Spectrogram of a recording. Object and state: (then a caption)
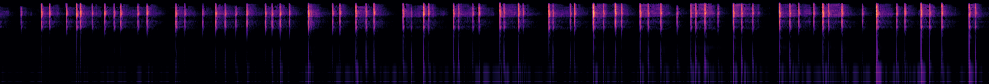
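Plastic LED light bulb. Long acrylic nails rapidly tap and scratch the hollow frosted plastic dome of a hand-sized LED light bulb held in both hands. The result is a dense, fast stream of dry, bright clicks and rattly scrapes with almost no ring.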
